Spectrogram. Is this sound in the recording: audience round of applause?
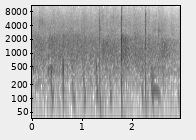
yes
